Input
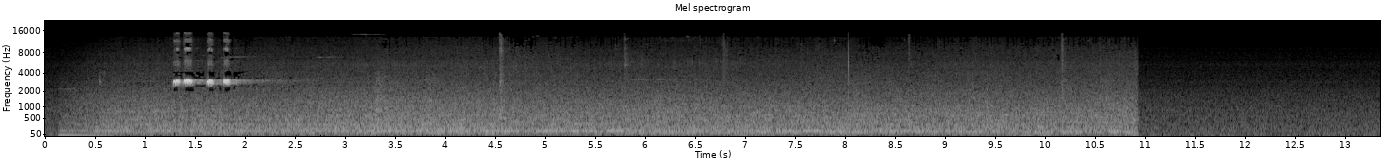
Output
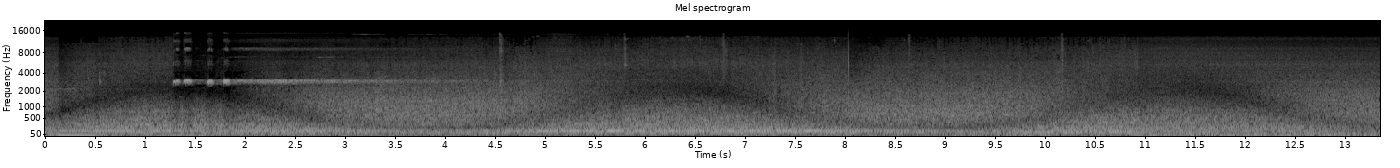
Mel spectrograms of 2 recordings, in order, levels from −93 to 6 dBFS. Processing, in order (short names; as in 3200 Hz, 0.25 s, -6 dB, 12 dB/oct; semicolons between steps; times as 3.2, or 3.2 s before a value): in parallel at +1.5 dB: negative-ratio compressor -47 dBFS, ratio -1; on the sum: phaser stages 2, 0.2 Hz, lowest notch 170–2200 Hz; diffused feedback echo 0.618 s, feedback 46%, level -8 dB; three-band squash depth 70%; gain -5.5 dB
